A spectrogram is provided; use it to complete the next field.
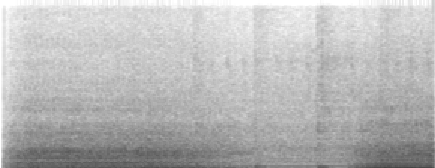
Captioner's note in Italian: Motore che sale di giri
